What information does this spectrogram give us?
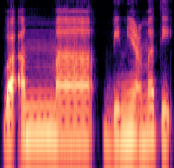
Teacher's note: मीम मुशद्द है। हमजा को मीम से मिलाकर पढ़ेंगे। गुना के साथ मीम पर अलिफ मदद्दा है। दो हरकात खींचेंगे।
